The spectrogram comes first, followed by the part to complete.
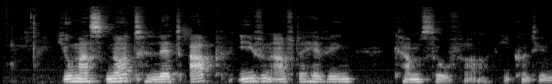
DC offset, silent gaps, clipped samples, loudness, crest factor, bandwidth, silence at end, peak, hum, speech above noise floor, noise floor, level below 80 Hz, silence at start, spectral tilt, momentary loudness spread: under 0.1%; none; under 0.1%; -18 LUFS; 16 dB; 16 kHz; 0 s; -2 dBFS; none; 27 dB; -44 dBFS; -52 dBFS; 0.6 s; -5 dB/octave; 16 LU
